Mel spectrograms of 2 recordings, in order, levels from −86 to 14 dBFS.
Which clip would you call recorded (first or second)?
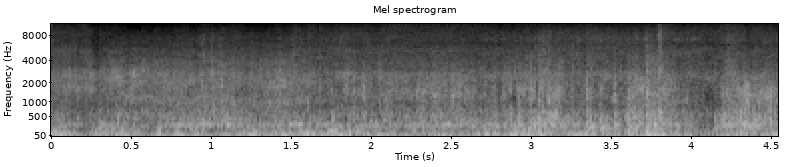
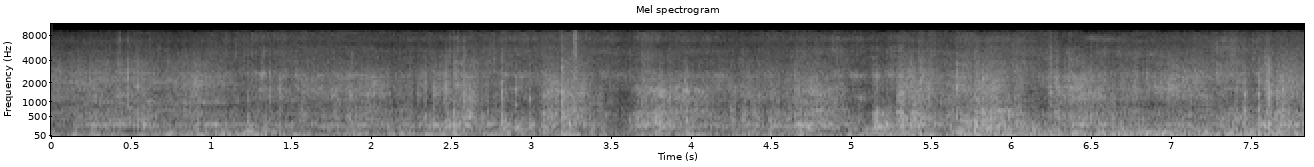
first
